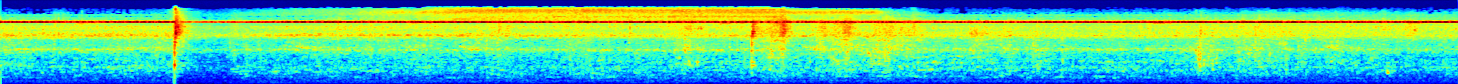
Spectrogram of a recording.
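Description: Steady outdoor hiss with a continuous high-pitched whine, broken by a sharp click about two seconds in and a few fainter clicks later.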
